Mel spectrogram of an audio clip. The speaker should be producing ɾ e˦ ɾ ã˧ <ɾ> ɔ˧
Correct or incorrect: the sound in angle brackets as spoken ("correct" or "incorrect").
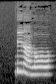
incorrect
